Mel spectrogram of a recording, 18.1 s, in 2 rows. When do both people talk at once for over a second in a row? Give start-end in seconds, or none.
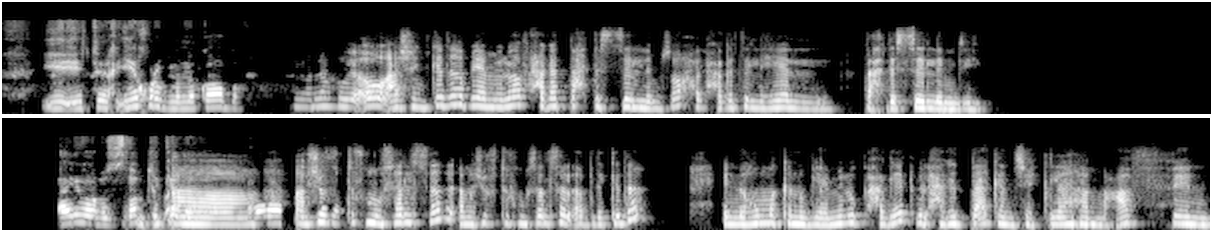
none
